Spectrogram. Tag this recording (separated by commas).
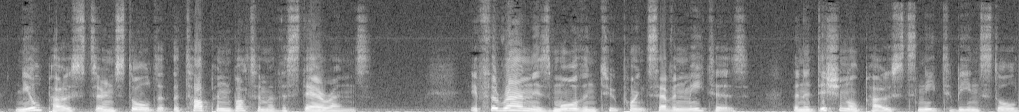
Speech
